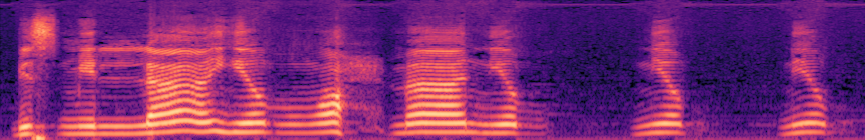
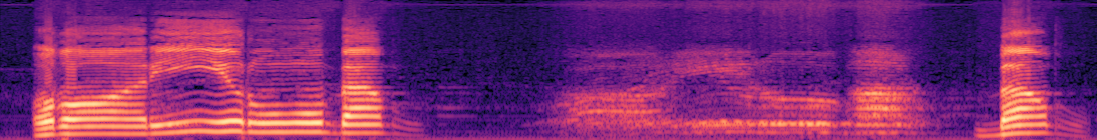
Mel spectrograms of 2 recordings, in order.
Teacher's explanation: Bergetarnya ujung lidah saat mengucapkan huruf. Ujungnya saja. Bukan semua bagian lidah. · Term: takrir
